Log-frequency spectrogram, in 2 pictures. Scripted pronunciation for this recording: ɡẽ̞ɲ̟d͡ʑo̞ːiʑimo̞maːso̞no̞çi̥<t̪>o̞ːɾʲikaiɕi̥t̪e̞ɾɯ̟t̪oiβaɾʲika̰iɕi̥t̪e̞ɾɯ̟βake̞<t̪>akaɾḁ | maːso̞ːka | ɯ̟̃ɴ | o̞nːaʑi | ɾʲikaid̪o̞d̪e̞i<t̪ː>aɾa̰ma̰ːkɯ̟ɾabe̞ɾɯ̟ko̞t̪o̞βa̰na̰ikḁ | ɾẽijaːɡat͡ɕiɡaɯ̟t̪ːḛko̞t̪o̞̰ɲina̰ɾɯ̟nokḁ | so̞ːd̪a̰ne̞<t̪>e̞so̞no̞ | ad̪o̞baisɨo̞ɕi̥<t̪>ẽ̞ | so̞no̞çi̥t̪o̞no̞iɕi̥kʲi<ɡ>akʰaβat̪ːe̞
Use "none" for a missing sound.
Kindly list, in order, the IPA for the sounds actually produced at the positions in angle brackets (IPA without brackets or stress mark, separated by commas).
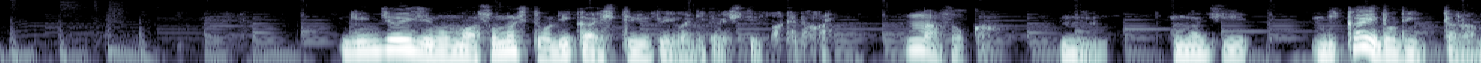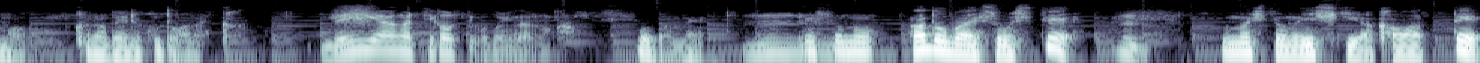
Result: t̪, d̪, t̪ː, d̪, t̪, ɡ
